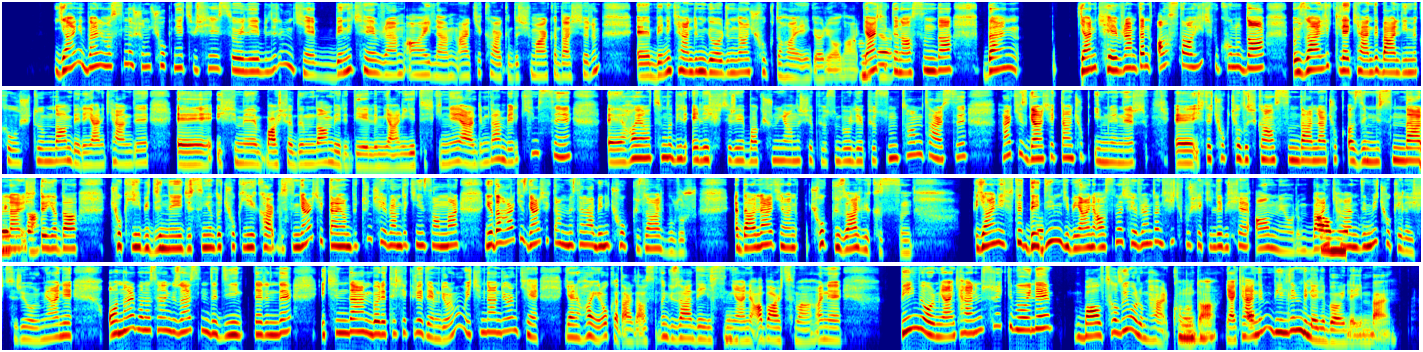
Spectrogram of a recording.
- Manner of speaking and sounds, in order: tapping; unintelligible speech; other background noise
- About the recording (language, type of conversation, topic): Turkish, advice, Kendime sürekli sert ve yıkıcı şeyler söylemeyi nasıl durdurabilirim?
